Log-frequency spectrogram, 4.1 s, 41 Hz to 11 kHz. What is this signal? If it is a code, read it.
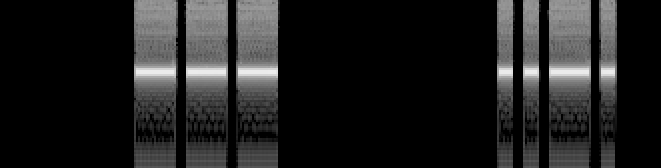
Morse code, heard as a keyed tone, about 15 wpm, spaced as for 5 wpm, 1000 Hz. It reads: OF
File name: qotdfiles / 5wpm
